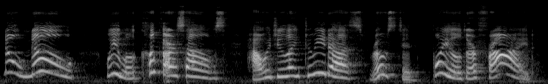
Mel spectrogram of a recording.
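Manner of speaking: high, loud squeak; squeaky rice grains. A narrator's reading. Rice grains squeaking at hungry Anansi, high and loud. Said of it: "the other rice grains squeaked".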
